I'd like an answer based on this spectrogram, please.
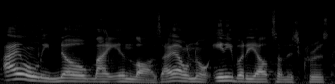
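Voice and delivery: ordinary talk

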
